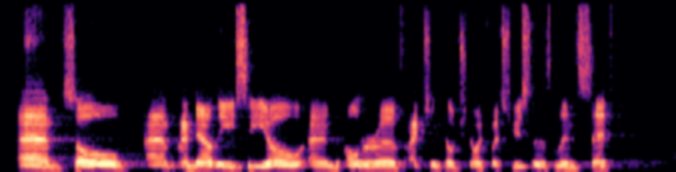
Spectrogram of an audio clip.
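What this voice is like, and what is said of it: Irish accent. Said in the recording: “As you can probably tell from the accents, I'm not from these there parts. Um, I uh, originate from uh, Dublin, Ireland”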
